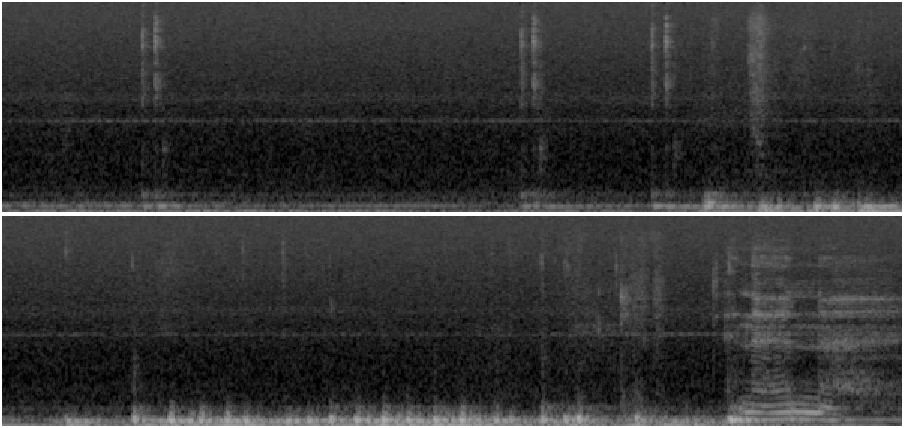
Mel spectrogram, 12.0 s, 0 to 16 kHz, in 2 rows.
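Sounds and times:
low steady hum: 0.0 - 12.0
computer mouse clicks: 0.9 - 1.2, 3.4 - 3.7, 4.3 - 4.6.

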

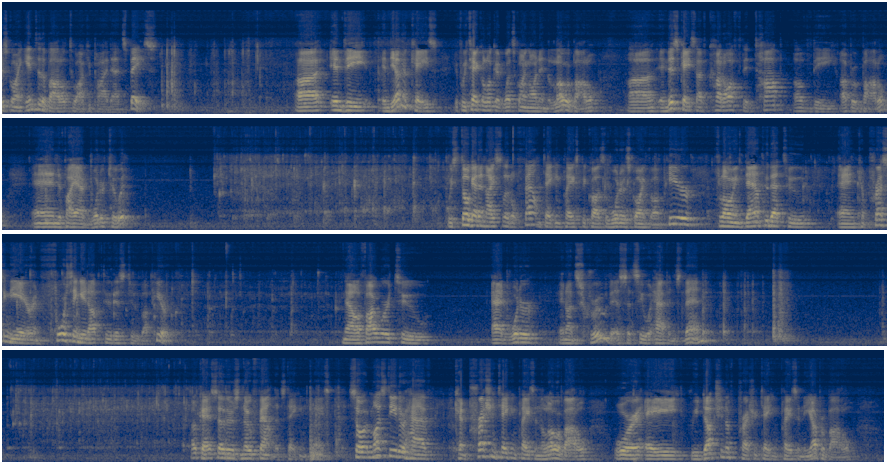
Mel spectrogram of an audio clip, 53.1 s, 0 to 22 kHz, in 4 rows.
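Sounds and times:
water pouring into bottle: 16.4 - 20.7, 21.9 - 31.7, 39.9 - 42.8
water splashing: 22.0 - 31.7.

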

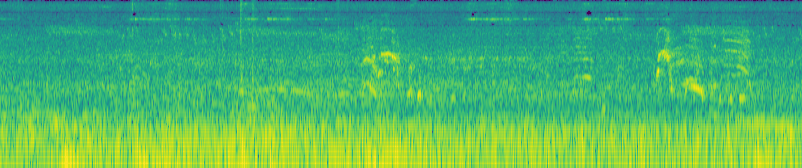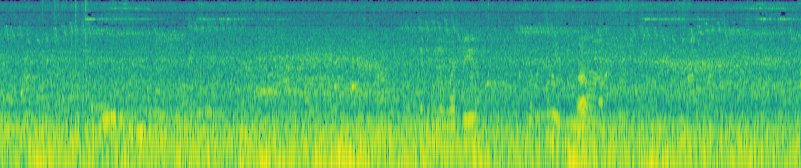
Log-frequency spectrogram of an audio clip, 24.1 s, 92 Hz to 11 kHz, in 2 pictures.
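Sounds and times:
distant voices: 0.0 - 24.0
water rushing: 0.0 - 24.0.

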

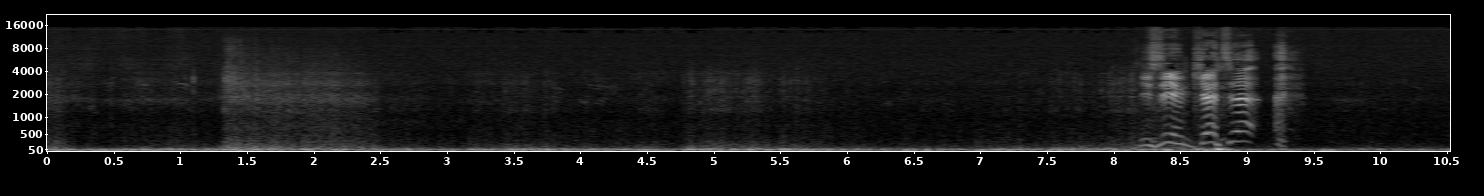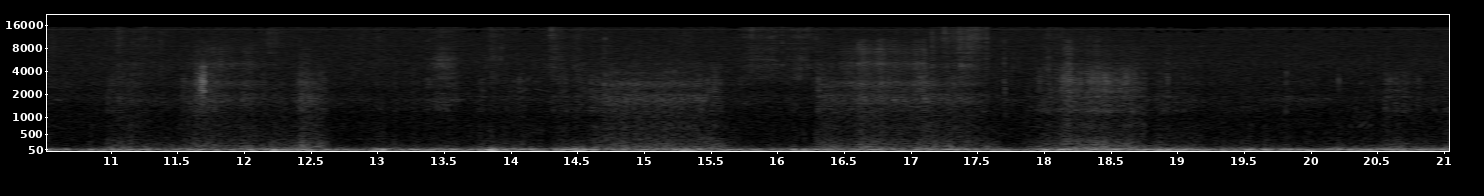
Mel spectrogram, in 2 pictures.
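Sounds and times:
wind rumble on microphone: 0.0 - 21.0.

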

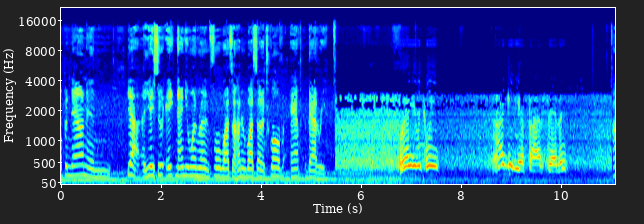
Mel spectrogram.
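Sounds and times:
radio receiver hiss: 5.5 - 11.0
narrow-band speech over radio: 6.7 - 7.6, 8.6 - 10.2.

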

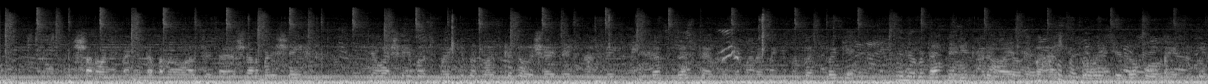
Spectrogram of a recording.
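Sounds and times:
jet engine rumble and hum: 0.0 - 12.0
passengers chattering: 0.0 - 12.0.

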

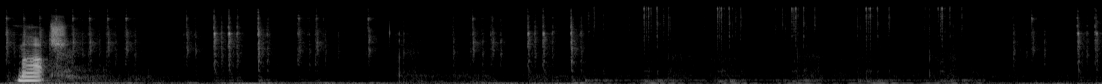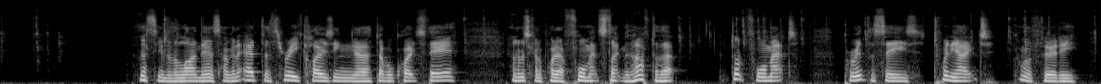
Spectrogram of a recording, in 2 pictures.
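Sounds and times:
computer keyboard clicking: 0.8 - 3.9, 4.6 - 11.7.

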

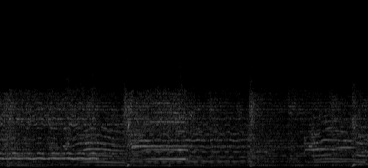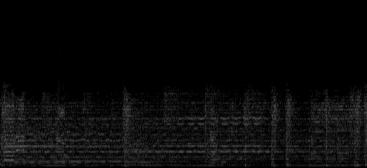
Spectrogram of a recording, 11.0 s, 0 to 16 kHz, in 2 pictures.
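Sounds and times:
drums: 0.0 - 11.0
guitar: 0.0 - 11.0.

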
